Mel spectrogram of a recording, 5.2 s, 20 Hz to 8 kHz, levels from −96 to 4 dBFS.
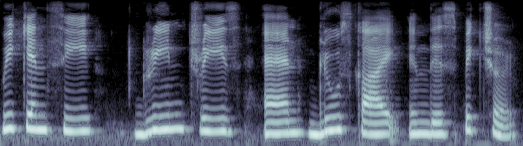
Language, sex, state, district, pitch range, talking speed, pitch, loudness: English, female, Assam, Kamrup Metropolitan, 190-250 Hz, 125 wpm, 230 Hz, -17 LUFS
